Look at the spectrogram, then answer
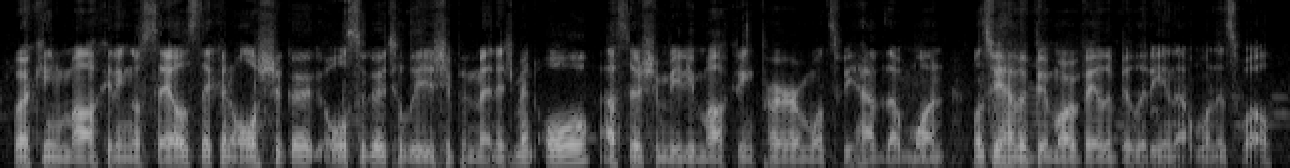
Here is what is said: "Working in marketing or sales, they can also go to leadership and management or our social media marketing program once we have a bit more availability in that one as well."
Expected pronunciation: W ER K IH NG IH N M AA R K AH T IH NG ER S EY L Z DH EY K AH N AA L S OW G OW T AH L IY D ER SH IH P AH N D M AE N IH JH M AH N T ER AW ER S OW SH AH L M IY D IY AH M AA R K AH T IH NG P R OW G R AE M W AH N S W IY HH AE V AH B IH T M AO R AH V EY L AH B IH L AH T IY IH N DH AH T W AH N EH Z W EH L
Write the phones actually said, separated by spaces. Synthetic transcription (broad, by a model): W ER K IH NG M AA R K AH T IH NG ER S EY L Z DH EY K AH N AA L S OW G OW T AH L IY D ER SH IH P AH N M AE N IH JH M AH N T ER AW ER S OW SH L M IY D IY AH M AA R K AH T IH NG P R OW G R AE M W AH N S W IY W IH V AH B IH T M AO R AH V EY L AH B IH L AH T IY IH N DH AH T W AH N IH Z W EH L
